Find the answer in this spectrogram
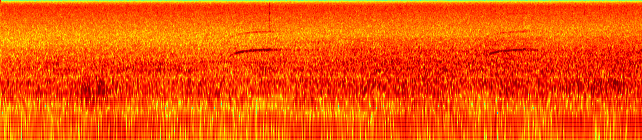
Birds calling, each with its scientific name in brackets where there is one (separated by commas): Great Crested Flycatcher (Myiarchus crinitus)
